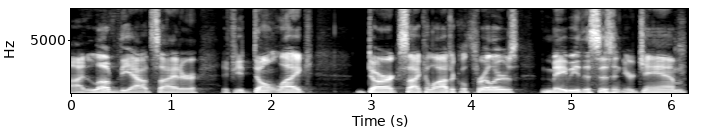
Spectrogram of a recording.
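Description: This man's voice is medium in pitch, with a bright, sharp tone. He sounds animated and speaks at a fairly slow pace. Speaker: podcast host. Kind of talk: casual comedic chat. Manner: jokey, animated.

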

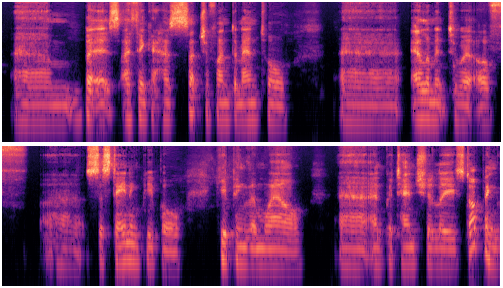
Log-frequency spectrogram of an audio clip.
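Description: A man speaking very slowly at a fairly low pitch, with fairly even intonation, over a quiet background. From Iraq, Baghdad. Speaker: community arts and mental health worker. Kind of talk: interview. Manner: hesitant, many fillers.

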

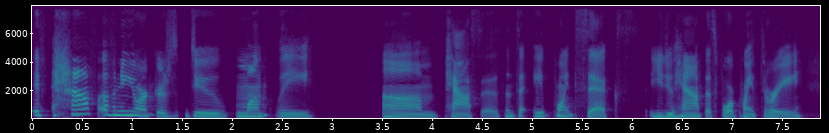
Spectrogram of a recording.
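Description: A woman speaks in a normal speaking voice, medium-pitched, with an American accent and lively intonation. The recording is very clean and dry, close up with no echo and a silent background. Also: fairly slow pace. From Boston, US. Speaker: podcast guest. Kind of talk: casual chat.

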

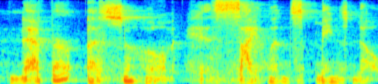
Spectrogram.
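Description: Amid noticeable background noise, the speaker whispers very slowly. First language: English (speaking Portuguese). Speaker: guest preacher and author. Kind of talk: sermon. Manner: soft-spoken.

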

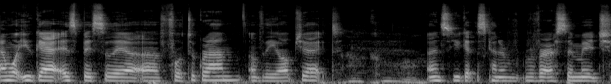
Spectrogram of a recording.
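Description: Her voice is fairly low and monotone, with flat intonation. The woman talks at a fairly quick pace with hardly any pauses. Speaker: artist. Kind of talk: interview. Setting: her studio.

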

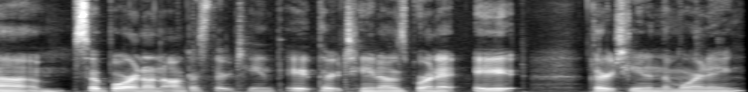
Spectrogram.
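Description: Very deep, low pitch from a woman with a Pacific Northwest accent and monotone, flat intonation, on a very clean recording with a silent background. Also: moderate pace. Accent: Pacific Northwest American. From Washington State, Snohomish area. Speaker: DJ and music producer. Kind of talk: casual chat.

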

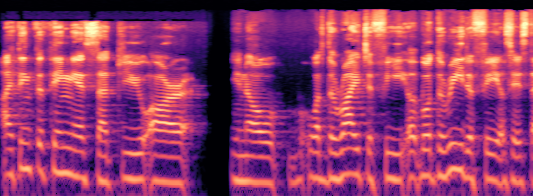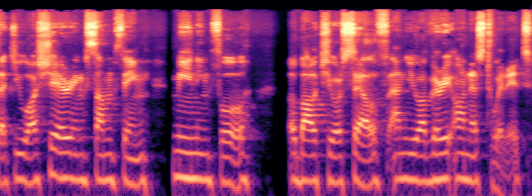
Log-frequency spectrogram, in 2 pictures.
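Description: With a Finnish accent, a woman speaks at a moderate pace in a fairly low, somewhat breathy voice, with fairly even intonation and very even loudness, on a very clean recording with a silent background. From Finland. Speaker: podcast host. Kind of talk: interview.

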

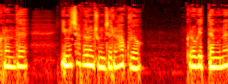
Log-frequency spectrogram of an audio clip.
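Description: A woman speaks at a fairly quick pace in a medium pitch, her somewhat breathy voice dark and mellow in tone, with a dry, close sound and no echo on a very clean recording over a silent background. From Seoul, South Korea. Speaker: transgender rights activist and writer. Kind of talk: interview.

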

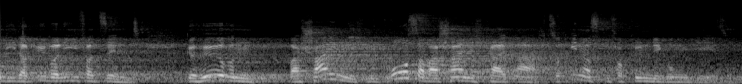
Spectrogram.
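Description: Background music accompanies the speech. The man's pitch swings very widely. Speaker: preacher. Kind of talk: sermon in church. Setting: church. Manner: formal yet conversational, with rhetorical questions and wry humor.

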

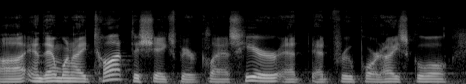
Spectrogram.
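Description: A man with an American accent, medium pitch, ordinary pitch variation and a moderate pace on a very clean recording with a silent background. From US Midwest, Michigan. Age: 60s. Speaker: high school English teacher. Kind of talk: casual interview conversation. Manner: chatty, humorous.

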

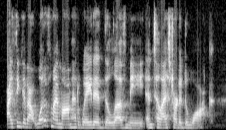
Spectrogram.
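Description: A woman speaks with a Southern US accent. There is noticeable background noise. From US South, Nashville, Tennessee. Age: 30s. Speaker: life coach. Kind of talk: interview.

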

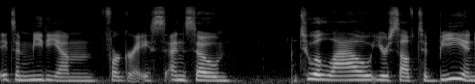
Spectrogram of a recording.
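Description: A woman speaks with an American accent in an unremarkable speaking voice, her intonation fairly even. The recording is very clean, with a silent background. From Cleveland, Ohio. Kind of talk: interview about faith and vocation.

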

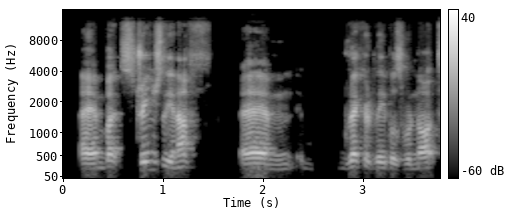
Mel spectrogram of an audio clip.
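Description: A man talks at a fairly quick pace in an Aberdeen accent. The sound is dry and close, with no echo. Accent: Scottish, north-east (Aberdeen). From Scotland, Aberdeen. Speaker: author and storyteller. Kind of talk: interview.

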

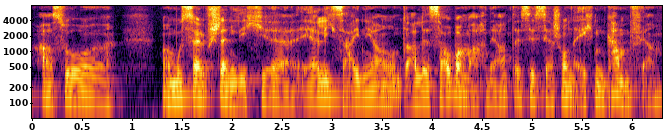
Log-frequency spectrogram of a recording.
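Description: Speaking at a fairly slow pace, a man with a fairly low pitch and ordinary pitch variation is heard with audible room echo. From western Norway. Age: 40s. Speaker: retired pastor. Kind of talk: interview.

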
